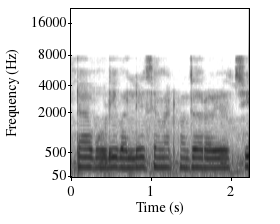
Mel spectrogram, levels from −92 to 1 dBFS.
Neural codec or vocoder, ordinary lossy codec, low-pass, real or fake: codec, 16 kHz, 8 kbps, FreqCodec, smaller model; none; none; fake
